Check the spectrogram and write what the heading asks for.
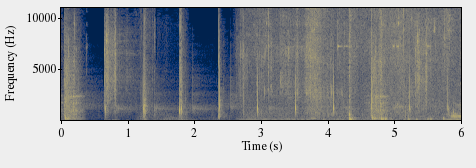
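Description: A run of sharp cracks, about two a second, then a steady hiss with scattered clicks from about halfway in.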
